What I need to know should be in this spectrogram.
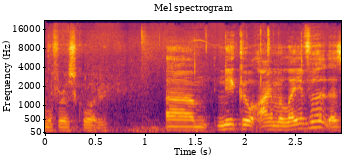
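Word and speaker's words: Iamaleava: Nico Imaleva, that's how you say it, the Tennessee quarterback, he went 14 for 31 for 104 yards, no picks, no tutties.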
